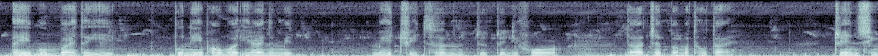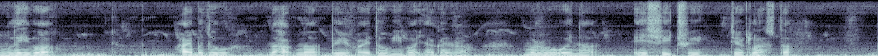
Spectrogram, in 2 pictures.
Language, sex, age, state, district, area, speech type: Manipuri, male, 30-45, Manipur, Churachandpur, rural, read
